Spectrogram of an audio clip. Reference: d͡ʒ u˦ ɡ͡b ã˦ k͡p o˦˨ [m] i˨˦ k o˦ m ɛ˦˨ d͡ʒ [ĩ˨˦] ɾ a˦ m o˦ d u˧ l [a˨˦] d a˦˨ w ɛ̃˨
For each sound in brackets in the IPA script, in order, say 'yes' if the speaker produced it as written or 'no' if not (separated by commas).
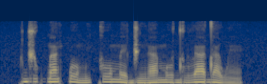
yes, no, no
